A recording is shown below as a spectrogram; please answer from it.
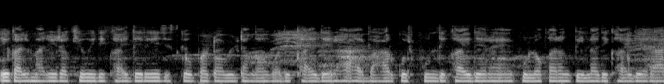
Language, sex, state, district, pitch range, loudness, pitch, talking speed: Hindi, female, Chhattisgarh, Korba, 155-160 Hz, -21 LUFS, 155 Hz, 290 wpm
